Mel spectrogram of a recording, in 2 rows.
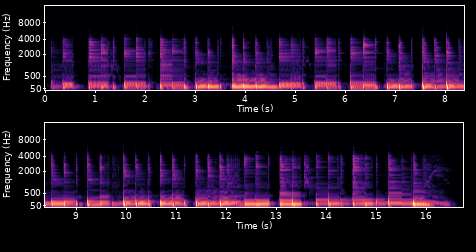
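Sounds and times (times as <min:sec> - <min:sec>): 
slap rock bass on a Fender Roadworn bass: 0:00.0 - 0:16.6.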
